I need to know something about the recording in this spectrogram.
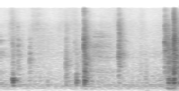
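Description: A handful of light clicks and knocks, about six, spread over two seconds: objects being handled and set down.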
